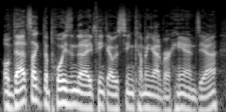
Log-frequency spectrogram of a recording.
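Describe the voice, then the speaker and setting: Low-pitched man giving casual reactions, close and dry. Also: very fast, no echo. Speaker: reaction video host. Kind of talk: casual reaction commentary mixed with reading aloud.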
